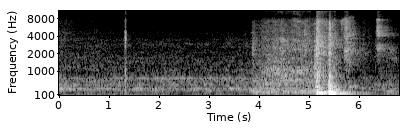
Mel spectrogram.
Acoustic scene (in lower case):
elevator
